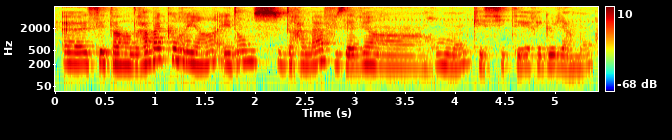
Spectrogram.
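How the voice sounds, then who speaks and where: A French woman with a low, soft voice, chatting casually about her monthly reading list, hesitant, with many fillers and restarts. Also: little pitch movement, moderate pace, echoey room, a little hiss or hum. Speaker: book vlogger.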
